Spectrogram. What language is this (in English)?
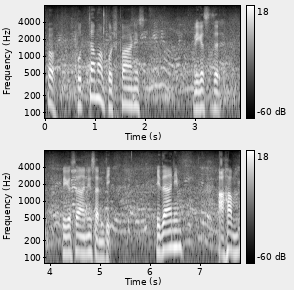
Sanskrit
